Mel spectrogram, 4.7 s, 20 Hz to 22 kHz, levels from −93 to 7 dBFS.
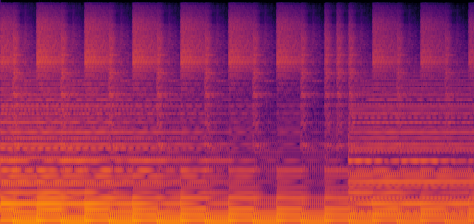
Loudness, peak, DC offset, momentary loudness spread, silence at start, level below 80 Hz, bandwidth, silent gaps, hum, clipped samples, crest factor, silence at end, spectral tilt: -20 LUFS; -4 dBFS; under 0.1%; 6 LU; 0 s; -28 dBFS; over 20 kHz; none; 50 Hz at -30 dBFS; under 0.1%; 14 dB; 0 s; -5 dB/octave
